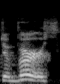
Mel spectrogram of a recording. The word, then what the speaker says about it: DVRS: Shamiko Early Coleman, DVRS pronounced diverse stock is a micro stock photography collection service focusing on authentic, diverse, and inclusive imagery.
